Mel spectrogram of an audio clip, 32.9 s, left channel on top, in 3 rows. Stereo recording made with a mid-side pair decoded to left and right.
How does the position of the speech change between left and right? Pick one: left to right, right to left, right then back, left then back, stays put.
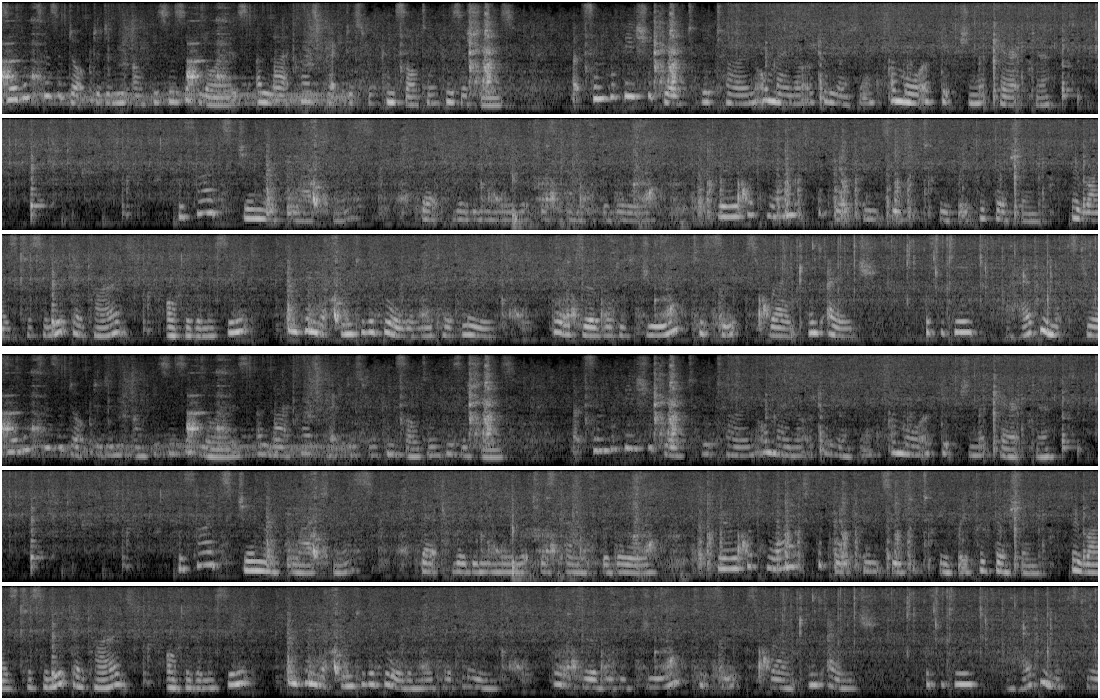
right then back.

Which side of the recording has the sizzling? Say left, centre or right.
centre.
